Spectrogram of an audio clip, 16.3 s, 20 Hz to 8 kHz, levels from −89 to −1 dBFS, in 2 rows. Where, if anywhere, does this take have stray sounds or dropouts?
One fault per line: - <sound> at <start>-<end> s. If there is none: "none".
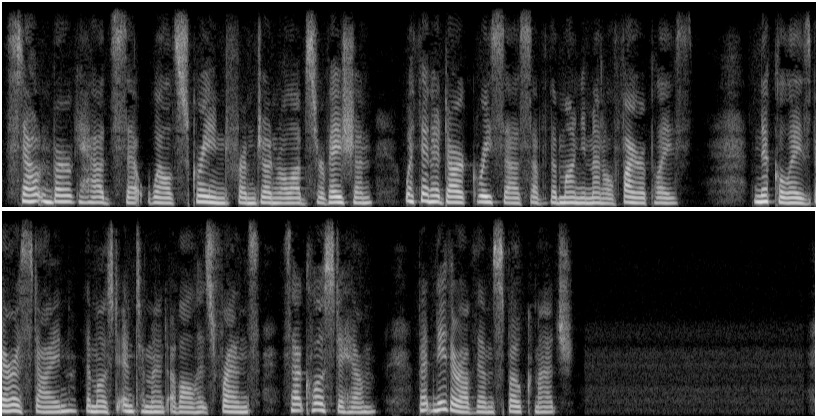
none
